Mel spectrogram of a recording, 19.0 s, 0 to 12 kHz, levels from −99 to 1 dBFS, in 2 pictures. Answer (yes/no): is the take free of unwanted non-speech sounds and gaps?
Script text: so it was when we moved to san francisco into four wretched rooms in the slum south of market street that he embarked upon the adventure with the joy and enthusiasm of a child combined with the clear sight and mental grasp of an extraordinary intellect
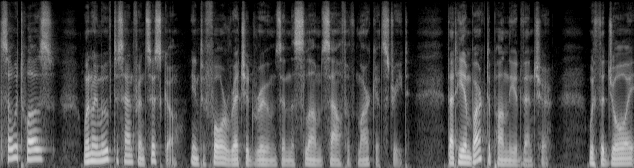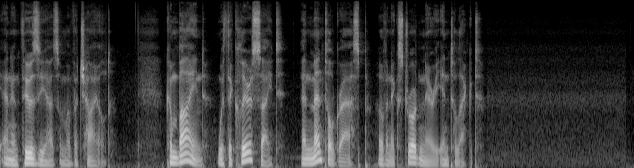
yes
